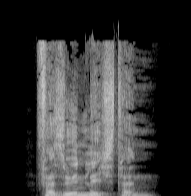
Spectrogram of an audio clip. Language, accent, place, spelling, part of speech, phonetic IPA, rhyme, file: German, Germany, Berlin, versöhnlichsten, adjective, [fɛɐ̯ˈzøːnlɪçstn̩], -øːnlɪçstn̩, De-versöhnlichsten.ogg
- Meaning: 1. superlative degree of versöhnlich 2. inflection of versöhnlich: strong genitive masculine/neuter singular superlative degree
